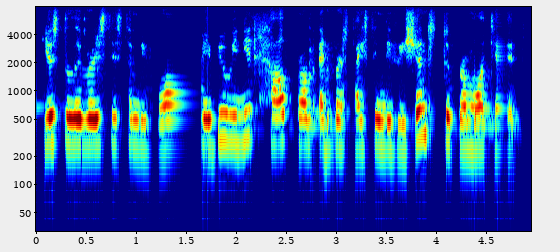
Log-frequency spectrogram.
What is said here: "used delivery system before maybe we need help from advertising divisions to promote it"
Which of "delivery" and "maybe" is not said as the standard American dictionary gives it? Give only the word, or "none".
none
